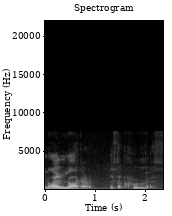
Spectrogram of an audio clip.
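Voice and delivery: deep, mechanical villain voice. Someone says a short line in Darth Vader's voice: Darth Vader voice. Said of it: "in Darth Vader's voice".

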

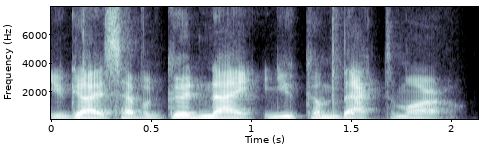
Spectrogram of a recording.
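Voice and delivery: super, dead serious tone. Closing out a show episode to viewers; super serious. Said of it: "Just got like super serious there at the end".

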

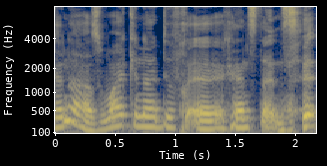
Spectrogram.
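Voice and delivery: high, fake French accent. Retelling a question from a student struggling in class: imitating a French accent. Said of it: "she had a French accent".

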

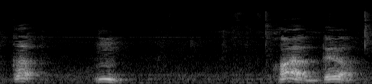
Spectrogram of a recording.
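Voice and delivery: speaking while chewing, through a mouthful of food. Tasting a hot pepper during a review, talking with mouth full. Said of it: "Maybe finish your mouthful first".

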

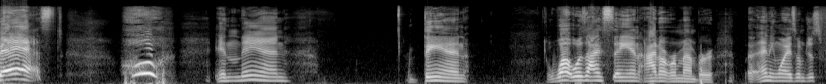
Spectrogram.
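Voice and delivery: winded, out of breath. Speaker applying brow powder, out of breath from talking fast. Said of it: "I'm out of breath".

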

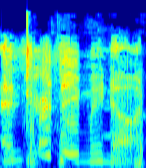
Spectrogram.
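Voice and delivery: put-on little alien sage voice. Playing an imitation round where players impersonate celebrities: Yoda voice. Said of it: "I'm Yoda".

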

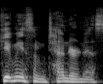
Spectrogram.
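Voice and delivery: normal talking voice

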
